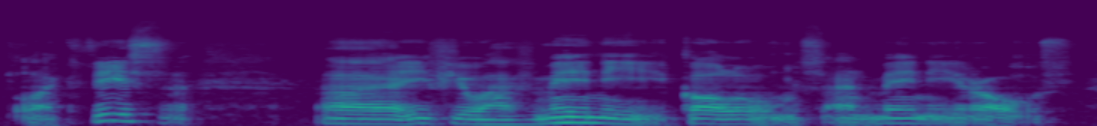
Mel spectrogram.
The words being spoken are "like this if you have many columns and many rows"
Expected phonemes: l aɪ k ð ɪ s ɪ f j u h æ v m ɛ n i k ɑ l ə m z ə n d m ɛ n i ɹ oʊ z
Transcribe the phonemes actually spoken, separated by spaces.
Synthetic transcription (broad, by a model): l aɪ k ð ɪ s ɪ f j u h æ v m ɛ n i k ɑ l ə m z ə n d m ɛ n i ɹ oʊ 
